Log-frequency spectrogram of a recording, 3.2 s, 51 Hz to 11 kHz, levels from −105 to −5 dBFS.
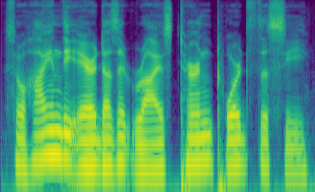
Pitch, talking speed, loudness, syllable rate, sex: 110 Hz, 230 wpm, -17 LUFS, 4.7 syllables/s, male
